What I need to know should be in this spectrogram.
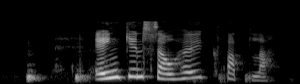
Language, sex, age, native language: Icelandic, female, 10, Icelandic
